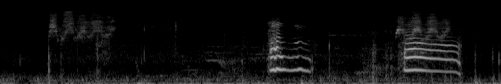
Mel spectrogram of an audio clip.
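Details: Hungry stray ginger cat on a Moroccan street, happy to see the person who feeds it again: two clear meows, the first short and wavering, the second longer and falling at the end, over faint outdoor background noise.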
